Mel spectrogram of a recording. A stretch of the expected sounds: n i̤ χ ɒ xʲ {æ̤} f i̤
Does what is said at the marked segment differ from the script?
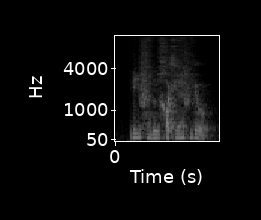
no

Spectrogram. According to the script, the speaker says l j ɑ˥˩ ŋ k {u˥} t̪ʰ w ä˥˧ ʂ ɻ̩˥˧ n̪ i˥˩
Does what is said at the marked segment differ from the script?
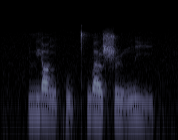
yes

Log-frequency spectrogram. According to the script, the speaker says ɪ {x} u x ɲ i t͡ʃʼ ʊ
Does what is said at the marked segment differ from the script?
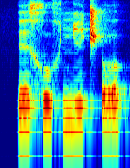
no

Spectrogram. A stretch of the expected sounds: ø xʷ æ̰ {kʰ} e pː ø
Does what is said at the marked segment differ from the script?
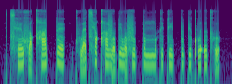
yes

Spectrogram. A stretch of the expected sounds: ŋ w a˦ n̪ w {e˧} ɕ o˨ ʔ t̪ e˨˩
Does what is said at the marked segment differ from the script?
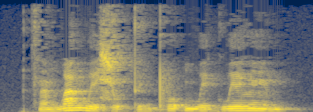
no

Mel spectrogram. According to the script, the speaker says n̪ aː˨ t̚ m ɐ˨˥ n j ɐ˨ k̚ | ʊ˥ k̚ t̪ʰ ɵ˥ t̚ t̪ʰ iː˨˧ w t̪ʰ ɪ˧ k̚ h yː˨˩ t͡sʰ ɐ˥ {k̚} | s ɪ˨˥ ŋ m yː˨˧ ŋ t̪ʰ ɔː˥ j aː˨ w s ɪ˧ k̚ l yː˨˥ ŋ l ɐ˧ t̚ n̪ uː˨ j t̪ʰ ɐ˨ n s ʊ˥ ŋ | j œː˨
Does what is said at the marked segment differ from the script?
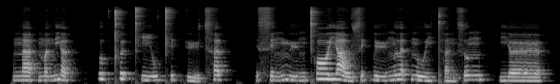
yes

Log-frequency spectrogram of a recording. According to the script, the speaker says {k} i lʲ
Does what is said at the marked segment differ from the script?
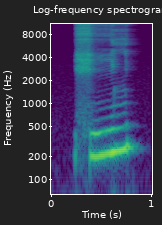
yes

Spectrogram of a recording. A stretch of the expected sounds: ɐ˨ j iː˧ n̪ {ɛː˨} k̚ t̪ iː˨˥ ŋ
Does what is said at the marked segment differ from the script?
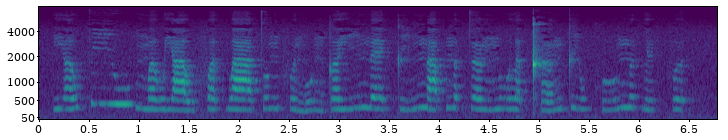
no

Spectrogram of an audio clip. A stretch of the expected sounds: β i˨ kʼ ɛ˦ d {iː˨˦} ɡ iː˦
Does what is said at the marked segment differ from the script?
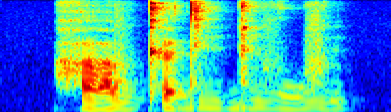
no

